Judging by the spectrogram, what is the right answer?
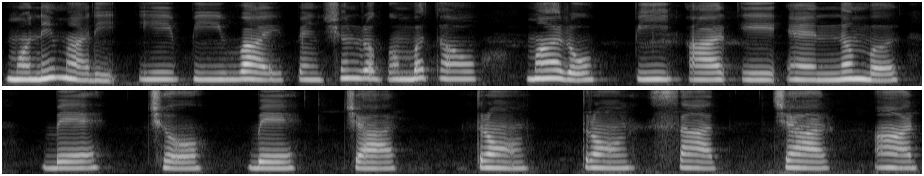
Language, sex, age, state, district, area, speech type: Gujarati, female, 18-30, Gujarat, Anand, rural, read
